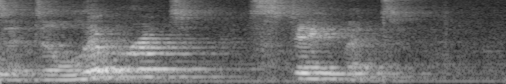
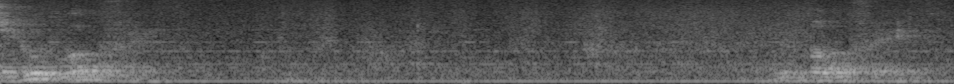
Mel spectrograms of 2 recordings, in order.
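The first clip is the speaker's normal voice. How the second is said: soft rebuke; 7 semitones lower, 19 dB quieter, faster than usual. Retold or imitated. Jesus rebukes the disciples.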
